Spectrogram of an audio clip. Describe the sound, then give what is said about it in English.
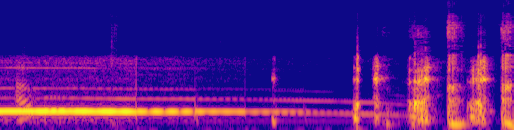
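A person howls in imitation of a wolf or dog, one long sustained tone that sinks slowly in pitch, followed by a burst of excited talk. “so give me the howl. Give me the howl.”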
